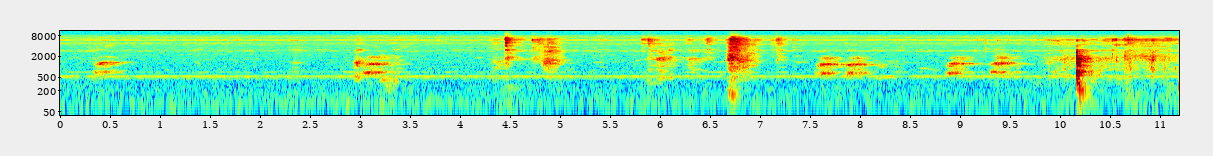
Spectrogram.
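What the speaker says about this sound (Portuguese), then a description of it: "como eu tenho o meu cachorro aqui, ele agora tava latindo aqui dentro" A dog barks in short, scattered bursts indoors, with quiet yips and whimpers between, some barks nearer and sharper than others.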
